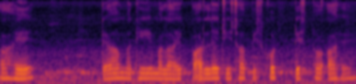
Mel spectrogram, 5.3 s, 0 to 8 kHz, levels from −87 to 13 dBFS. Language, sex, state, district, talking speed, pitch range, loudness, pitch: Marathi, male, Maharashtra, Aurangabad, 100 wpm, 135-145 Hz, -27 LUFS, 140 Hz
